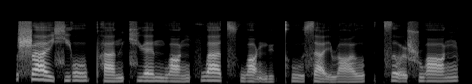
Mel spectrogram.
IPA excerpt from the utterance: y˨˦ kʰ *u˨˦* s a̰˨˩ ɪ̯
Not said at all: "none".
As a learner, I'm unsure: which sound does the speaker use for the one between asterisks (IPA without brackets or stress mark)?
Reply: u˨˦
